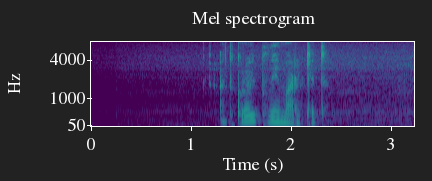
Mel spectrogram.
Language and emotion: Russian, neutral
